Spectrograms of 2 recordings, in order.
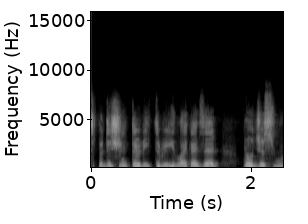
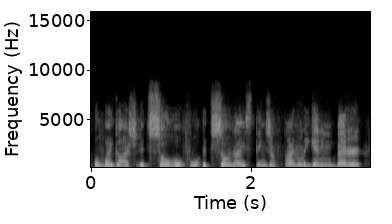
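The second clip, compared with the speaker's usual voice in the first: high, chirpy and full of hope; naive hopeful player; 6 semitones higher than usual. Retold or imitated. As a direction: play the gullible happy gamer. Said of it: "game's like".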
